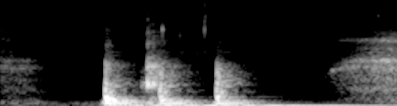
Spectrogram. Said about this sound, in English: You're just kind of hanging out in your, you know, garden level apartment. It's a knock on the door.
